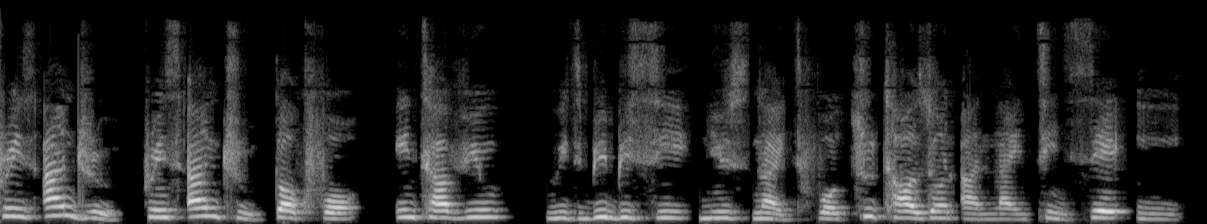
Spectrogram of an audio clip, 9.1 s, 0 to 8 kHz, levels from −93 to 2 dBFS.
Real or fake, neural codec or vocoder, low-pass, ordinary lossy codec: real; none; 7.2 kHz; AAC, 32 kbps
